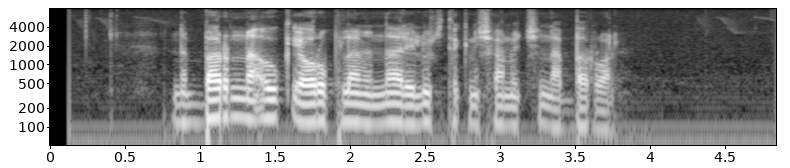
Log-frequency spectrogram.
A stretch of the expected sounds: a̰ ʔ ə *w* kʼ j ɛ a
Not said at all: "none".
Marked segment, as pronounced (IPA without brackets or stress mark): w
